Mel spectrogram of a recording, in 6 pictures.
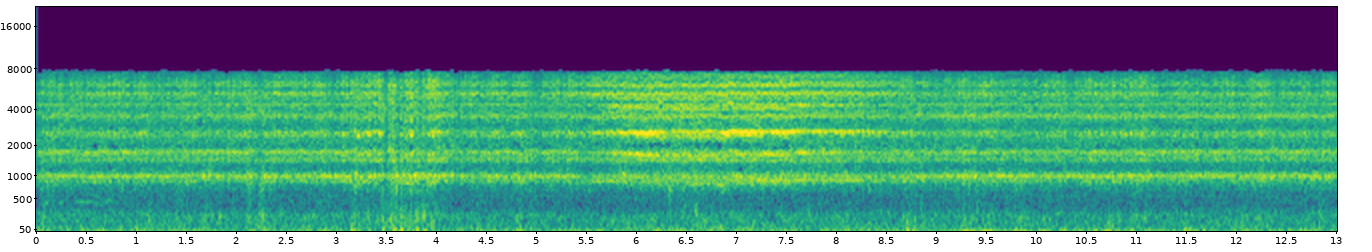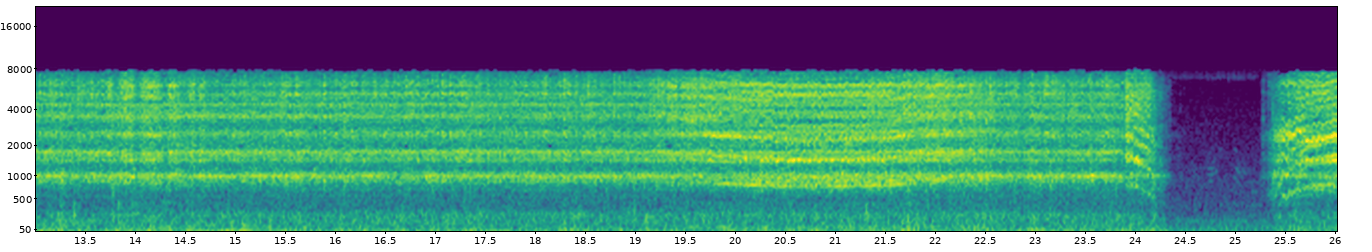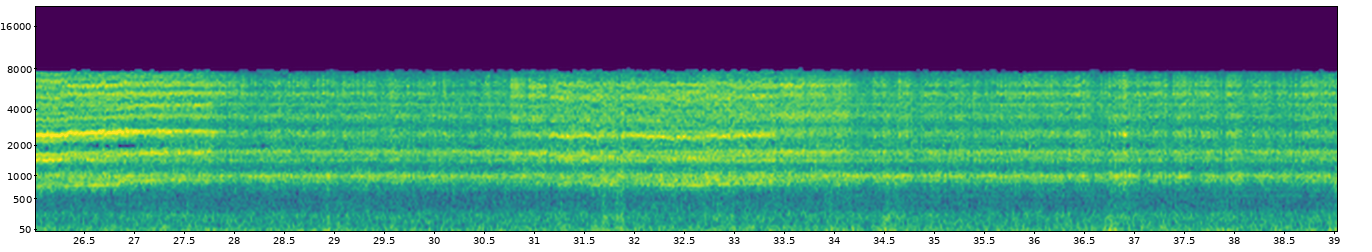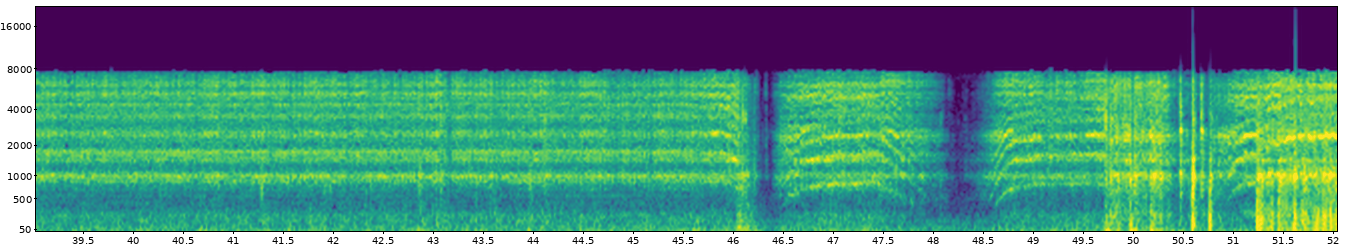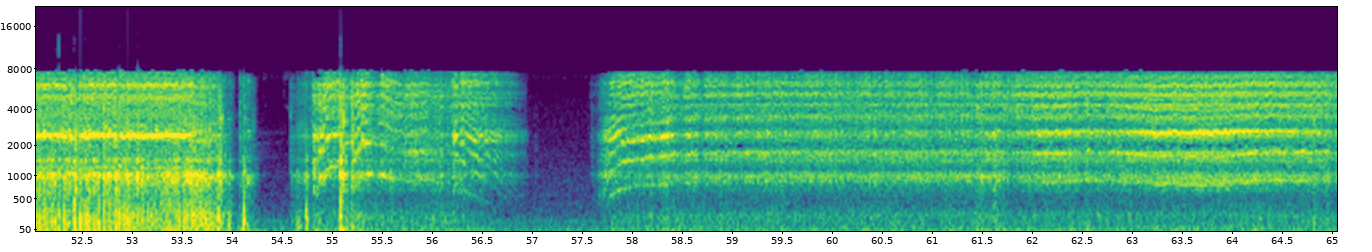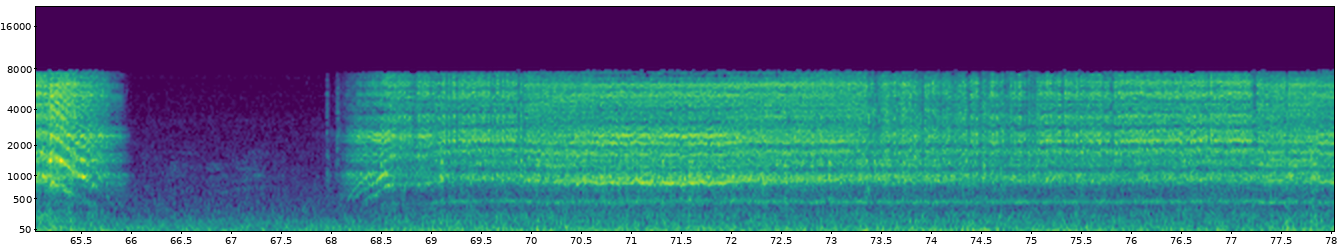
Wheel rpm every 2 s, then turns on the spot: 240, 230, 230, 220, 230, 230, 230, 230, 230, 230, 220, 220, 70, 220, 230, 230, 220, 240, 230, 230, 240, 240, 230, 120, 130, 180, 300, 160, 70, 210, 230, 230, 170, 0, 80, 110, 120, 120, 120.
none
